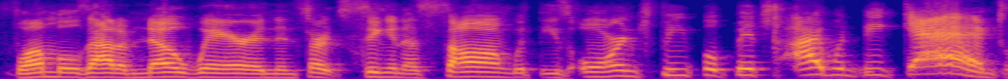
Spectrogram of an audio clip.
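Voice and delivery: loud, rising to a high exclamation; excited disbelief. Real, not acted. Reviewer picturing themself as Charlie in the factory, excited disbelief. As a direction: build to an astonished outburst. Imagines astonishment at the film scene.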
